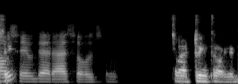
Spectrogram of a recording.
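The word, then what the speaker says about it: Trincão: Trincao, that is what I was like pronouncing as Tranquilo, but yeah, I meant Trincao.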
